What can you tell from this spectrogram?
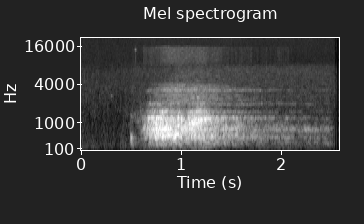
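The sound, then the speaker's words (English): A single slow, soft breath inhaled through the nose on a 4 count during a 4-7-8 breathing exercise, swelling quickly and then tapering off over about two seconds, with no talking. “So that's 4-7-8 breathing.”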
